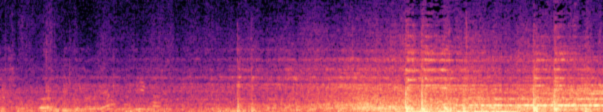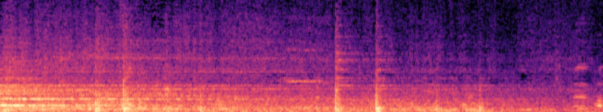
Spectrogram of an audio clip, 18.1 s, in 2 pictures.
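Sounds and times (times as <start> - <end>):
train rumbling past: 0.0 - 18.0
high whine: 4.6 - 14.0.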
